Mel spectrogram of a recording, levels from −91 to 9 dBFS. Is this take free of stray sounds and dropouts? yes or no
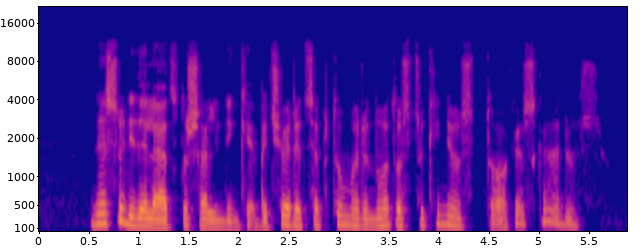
yes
